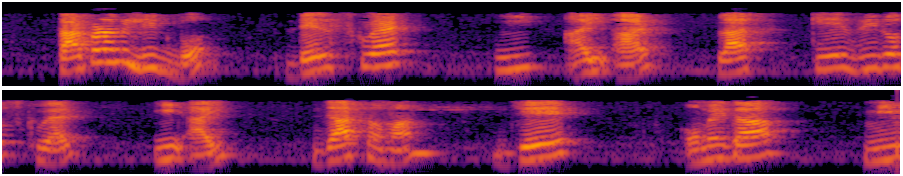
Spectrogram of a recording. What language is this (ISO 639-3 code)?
ben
